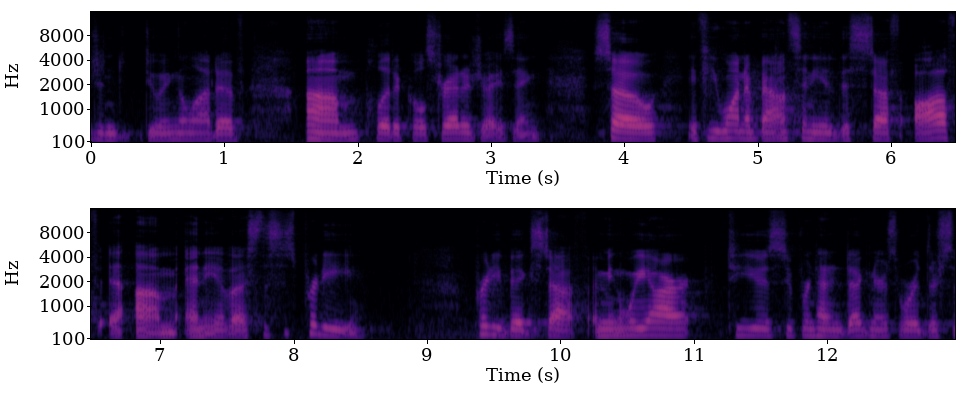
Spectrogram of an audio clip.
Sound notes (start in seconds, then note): none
